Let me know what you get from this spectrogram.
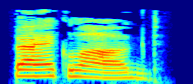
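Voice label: "backlogged", British English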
